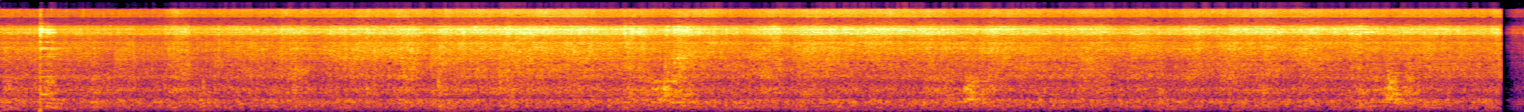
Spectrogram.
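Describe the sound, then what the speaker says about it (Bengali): Fried eggs sizzle in a pan of cooked spice masala, a steady loud hiss of frying with light stirring scrapes throughout, ending in a sudden cut. "এবার এর মধ্যে আমি ভেজে রাখা ডিমগুলো দিয়ে দেব।"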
